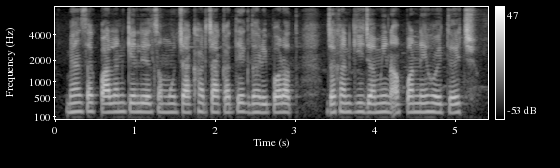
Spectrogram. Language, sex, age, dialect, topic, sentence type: Maithili, male, 51-55, Southern/Standard, agriculture, question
